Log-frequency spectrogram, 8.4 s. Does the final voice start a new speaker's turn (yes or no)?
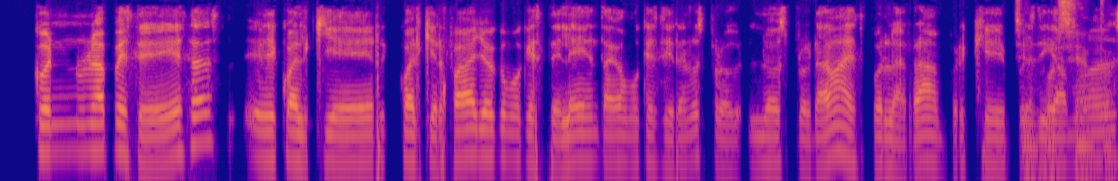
no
